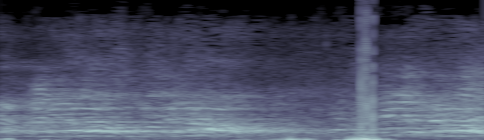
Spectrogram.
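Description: Boxing arena ambience with background crowd voices, broken by a few dull thuds of gloved punches landing in an exchange; the sharpest thud comes near the end.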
